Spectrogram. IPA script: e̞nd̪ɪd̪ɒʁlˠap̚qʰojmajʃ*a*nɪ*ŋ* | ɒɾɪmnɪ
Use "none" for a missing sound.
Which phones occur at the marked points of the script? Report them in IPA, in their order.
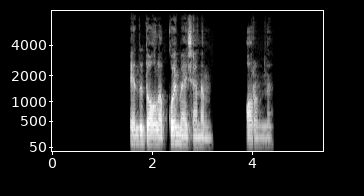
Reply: a, m

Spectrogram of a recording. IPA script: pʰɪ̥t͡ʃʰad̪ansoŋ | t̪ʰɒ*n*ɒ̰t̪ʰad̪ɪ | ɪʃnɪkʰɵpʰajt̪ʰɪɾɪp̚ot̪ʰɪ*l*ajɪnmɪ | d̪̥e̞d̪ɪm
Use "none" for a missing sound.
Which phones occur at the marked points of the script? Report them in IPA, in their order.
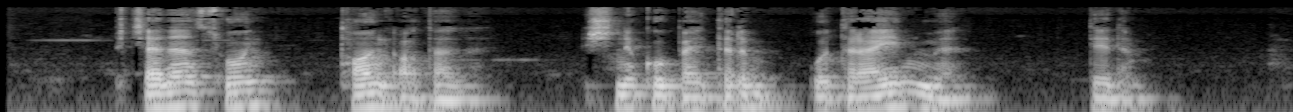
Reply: ŋ, ɾ

